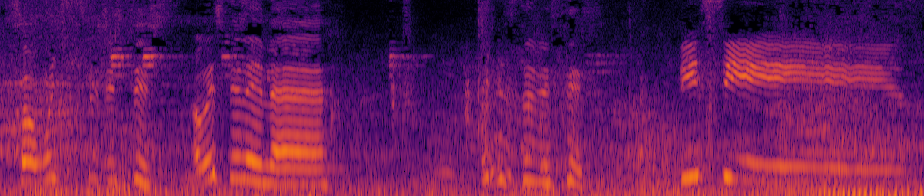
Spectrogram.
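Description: Clear background music behind a woman speaking. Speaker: vlogger. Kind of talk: casual vlog chat. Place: street. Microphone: phone near.

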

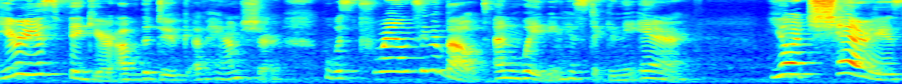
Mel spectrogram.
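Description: Simply an unforced reading voice

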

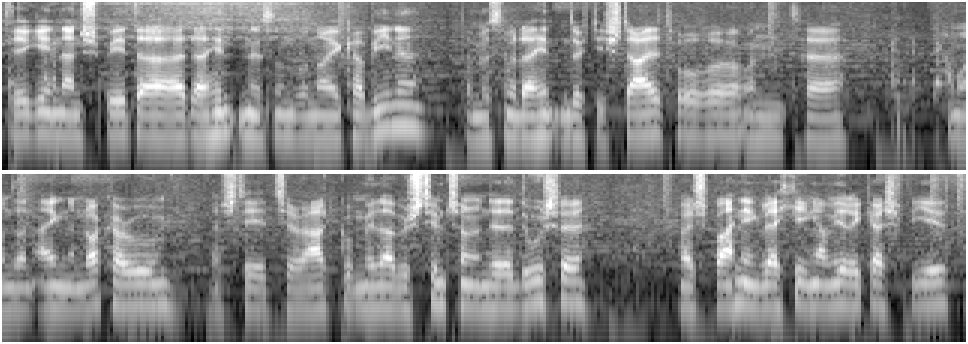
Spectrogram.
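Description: Faint music sits in the background as a man talks fairly quickly in monotone, flat intonation, with a dry sound with no echo. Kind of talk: casual behind-the-scenes tour chat. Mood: cheerful, laughing. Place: hall. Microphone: handheld.

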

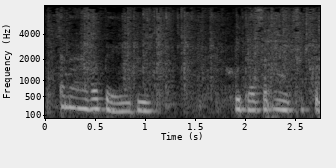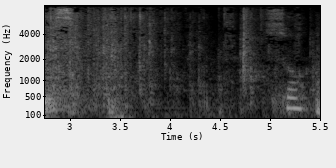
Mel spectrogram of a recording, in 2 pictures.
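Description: Against noticeable background noise, a soft-spoken woman whispers at a fairly slow pace. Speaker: ASMR creator. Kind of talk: soft-spoken ASMR craft chat. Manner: soft-spoken, whispered. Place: home room. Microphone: phone near.

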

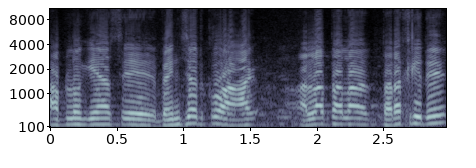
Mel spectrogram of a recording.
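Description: Over faint background noise, a man with a fairly high, fairly bright voice talks at a fairly quick pace with fairly even intonation.

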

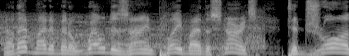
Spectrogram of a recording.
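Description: Energetic in tone, a man rattles along at a very fast pace with very wide pitch swings. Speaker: professional radio play-by-play announcer. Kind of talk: sports play-by-play commentary. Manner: fast, fluent, energetic.

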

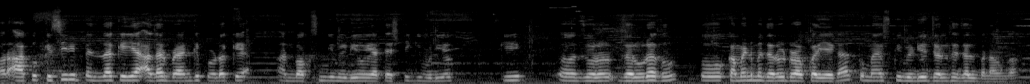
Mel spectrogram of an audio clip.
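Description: Faint music plays behind a man whose high-pitched voice stays monotone and flat at a moderate pace. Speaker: product reviewer. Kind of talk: unboxing commentary. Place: shop.

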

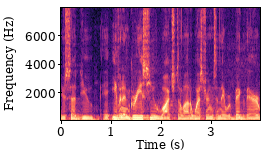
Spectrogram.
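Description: Light background noise sits behind a man's voice. His pitch is fairly low with ordinary variation. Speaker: western film interviewer. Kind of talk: interview. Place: studio. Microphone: lapel.

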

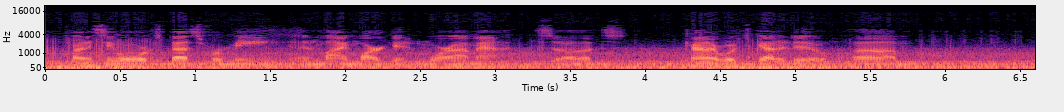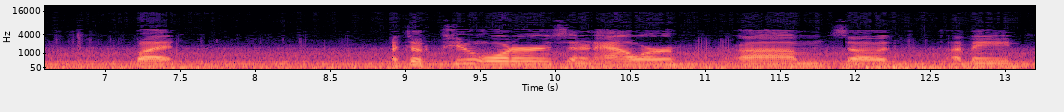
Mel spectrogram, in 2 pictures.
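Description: Over loud background noise, a man speaks at a fairly slow pace with long, frequent pauses, his sound dry with no echo. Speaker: delivery driver vlogger. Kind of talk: casual vlog chat. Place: car. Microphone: phone near.

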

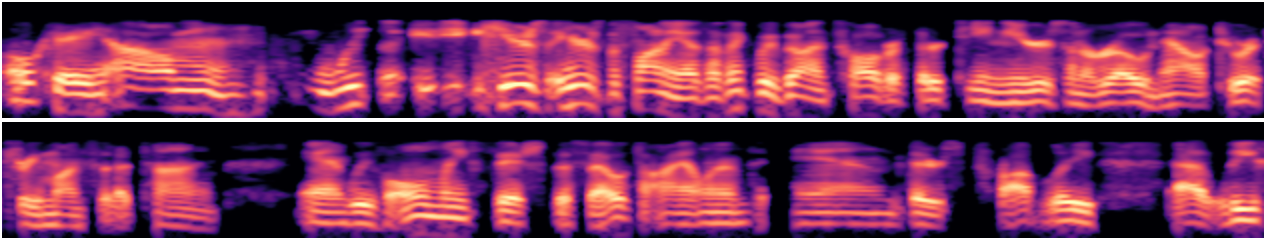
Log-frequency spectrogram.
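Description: With a Canadian accent, a man talks at a moderate pace. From Alberta, Canada. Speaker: fly fishing filmmaker and guide. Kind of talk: casual interview. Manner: halting, many fillers.

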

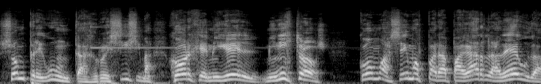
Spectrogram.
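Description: A man with a Uruguayan accent speaks at a high pitch, his voice swinging very widely. His pace is moderate, and light background noise is present. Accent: Rioplatense Spanish (Uruguayan). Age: 60s. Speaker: presidential candidate; candidate. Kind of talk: radio interview. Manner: animated. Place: studio. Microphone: studio mic.

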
